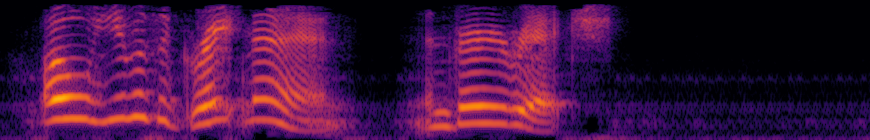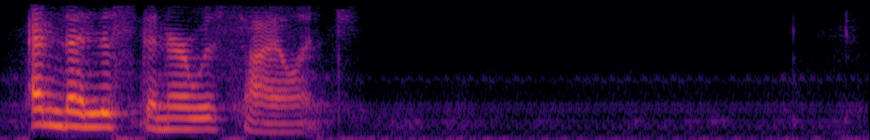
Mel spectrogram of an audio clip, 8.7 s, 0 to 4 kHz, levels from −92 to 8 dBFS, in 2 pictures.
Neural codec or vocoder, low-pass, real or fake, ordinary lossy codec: codec, 24 kHz, 0.9 kbps, WavTokenizer, small release; 3.6 kHz; fake; MP3, 24 kbps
